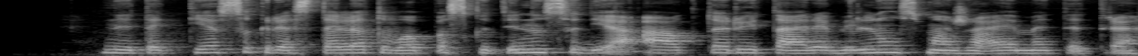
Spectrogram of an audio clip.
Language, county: Lithuanian, Telšiai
